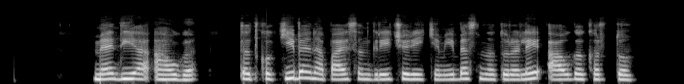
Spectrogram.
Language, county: Lithuanian, Kaunas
